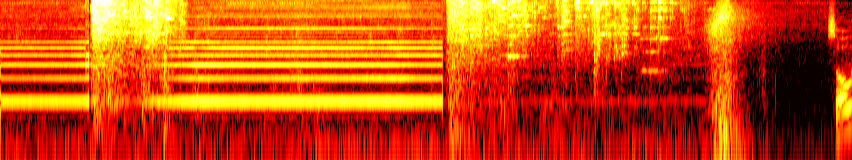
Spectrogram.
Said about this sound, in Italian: Con l'aumentare dell'intensità anche le vibrazioni aumentano e il vetro raggiungerà il suo punto estremo. Alzando il volume, si romperà.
